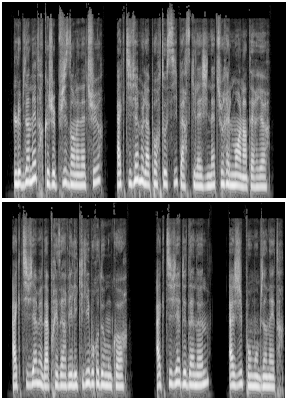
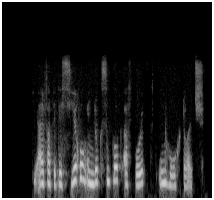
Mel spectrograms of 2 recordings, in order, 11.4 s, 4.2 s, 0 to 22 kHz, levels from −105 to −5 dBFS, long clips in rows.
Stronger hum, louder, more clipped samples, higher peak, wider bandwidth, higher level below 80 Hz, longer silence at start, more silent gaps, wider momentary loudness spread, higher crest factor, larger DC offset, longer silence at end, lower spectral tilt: neither; first, -18 LUFS vs -34 LUFS; neither; first, -4 dBFS vs -18 dBFS; first, 18.5 kHz vs 7.6 kHz; first, -50 dBFS vs -76 dBFS; second, 0.25 s vs 0.65 s; first, 2.11-2.23 s, 5.43-5.77 s, 8.29-8.70 s, 9.91-10.15 s vs none; second, 6 LU vs 10 LU; about the same, 14 dB vs 16 dB; neither; second, 0.05 s vs 0.25 s; second, -5.5 dB/octave vs -8.5 dB/octave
